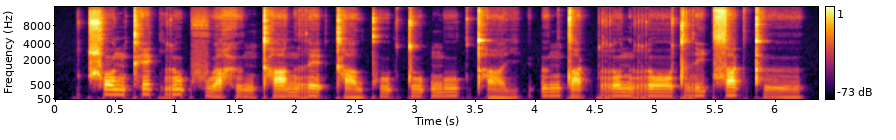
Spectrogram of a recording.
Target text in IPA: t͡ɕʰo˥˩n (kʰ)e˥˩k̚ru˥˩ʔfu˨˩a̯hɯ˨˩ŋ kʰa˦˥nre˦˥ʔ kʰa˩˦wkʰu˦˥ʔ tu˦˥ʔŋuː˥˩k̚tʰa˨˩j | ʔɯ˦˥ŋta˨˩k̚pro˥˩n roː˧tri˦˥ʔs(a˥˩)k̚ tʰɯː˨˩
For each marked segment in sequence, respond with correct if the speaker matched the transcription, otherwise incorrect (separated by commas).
correct, correct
